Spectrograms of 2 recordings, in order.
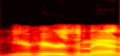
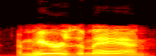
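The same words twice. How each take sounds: First: Skeptical judge echo. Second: A man declaring himself loudly and high in court; emphatic courtroom claim. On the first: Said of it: "I'm gonna play the judge here". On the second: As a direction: proclaim it to the judge, higher and louder. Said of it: "if you say it like that". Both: Retold or imitated.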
